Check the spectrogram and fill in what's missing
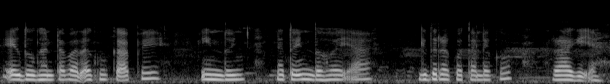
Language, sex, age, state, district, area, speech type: Santali, female, 18-30, Jharkhand, Bokaro, rural, spontaneous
